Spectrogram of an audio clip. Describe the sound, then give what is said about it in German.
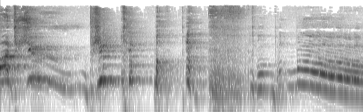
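A voice acts out a huge animal shooting out of the water and shaking itself in a fit of sneezing, coughing and spluttering: several sharp, breathy bursts, ending in a drawn-out, wobbling vocal sound. “Niesend, hustend und brustend schüttelt er sich,”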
